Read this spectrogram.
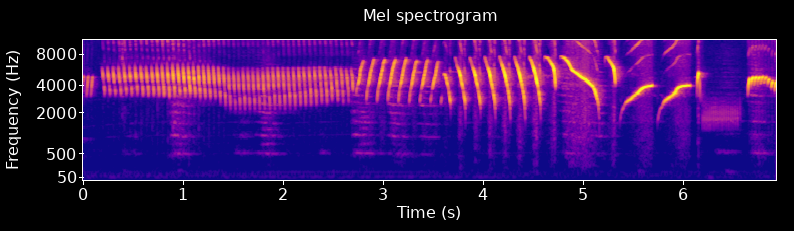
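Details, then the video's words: Lively gacor canary song in the cengkok mewah style meant to provoke rival canaries into answering; a steady buzzy trill gives way to quicker rattles, downward-swooping whistles and a brief harsh note. "KENARI GACOR DOR CENGKOK MEWAH BIKIN KENARI LAIN LANGSUNG RESPON BUNYI GACOR"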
